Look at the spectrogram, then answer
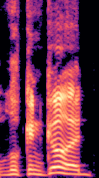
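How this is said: It sounds flat and mocking. The runner is being made fun of. The speaker calls it wrong. "that fat guy could be like, what is this guy making fun of?"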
